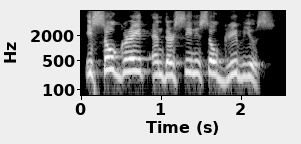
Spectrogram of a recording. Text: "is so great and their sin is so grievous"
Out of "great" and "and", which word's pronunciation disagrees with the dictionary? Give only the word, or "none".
none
